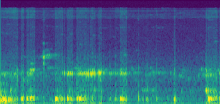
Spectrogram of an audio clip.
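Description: Faint scratching and squeaking of a marker pen writing numbers on a whiteboard, over a low steady hum.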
